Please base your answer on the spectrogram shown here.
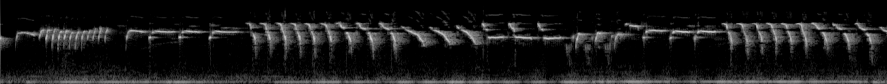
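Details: Pet canary in continuous loud song: fast repeated chips of more than three notes a second, rolled trills, short whistles and descending sweeps. A steady low electrical hum runs underneath.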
